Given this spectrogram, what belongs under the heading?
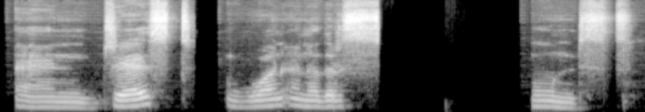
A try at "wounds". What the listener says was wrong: Okay, but it's not uns, it's wounds. It's a very long, big sound. Dressed one another's wounds. Yes, it's a very big sound.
